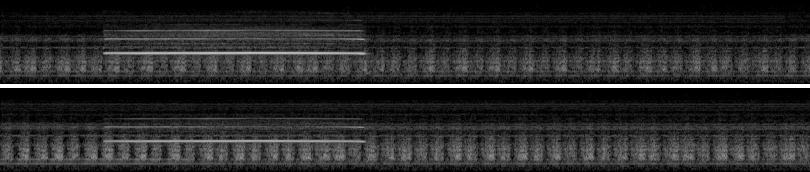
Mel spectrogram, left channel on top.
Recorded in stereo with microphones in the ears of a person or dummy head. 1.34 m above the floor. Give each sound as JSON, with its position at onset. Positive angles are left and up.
{"t": 1.0, "sound": "a flute", "side_deg": 25}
